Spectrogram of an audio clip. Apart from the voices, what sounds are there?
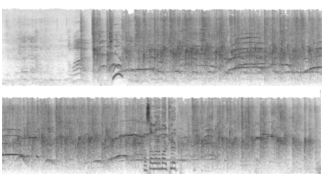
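audience applause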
